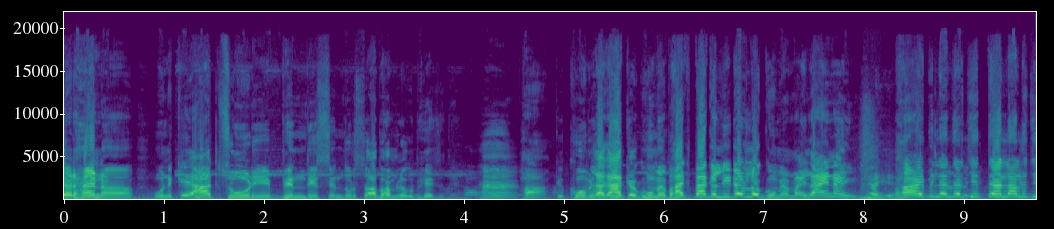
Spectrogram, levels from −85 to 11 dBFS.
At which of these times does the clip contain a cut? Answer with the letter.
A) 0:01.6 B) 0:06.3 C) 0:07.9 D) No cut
C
